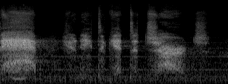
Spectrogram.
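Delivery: hushed whisper. Father retells his daughter answering his call: retelling a whisper. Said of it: "why are you whispering?".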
